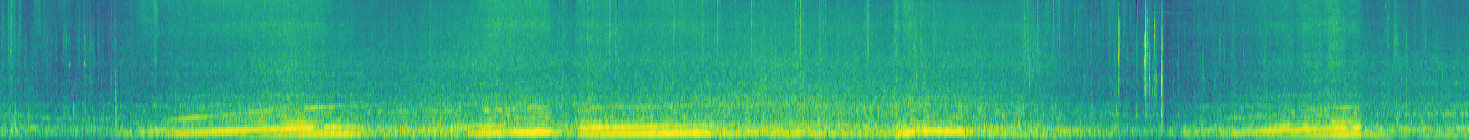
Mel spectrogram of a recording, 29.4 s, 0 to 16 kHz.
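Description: Triumph GT6's straight-six engine heard from inside the car, pulling hard out of bends: its note climbs steadily in several long runs, steadies, and drops back between them. A few sharp clicks come a little past the middle.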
